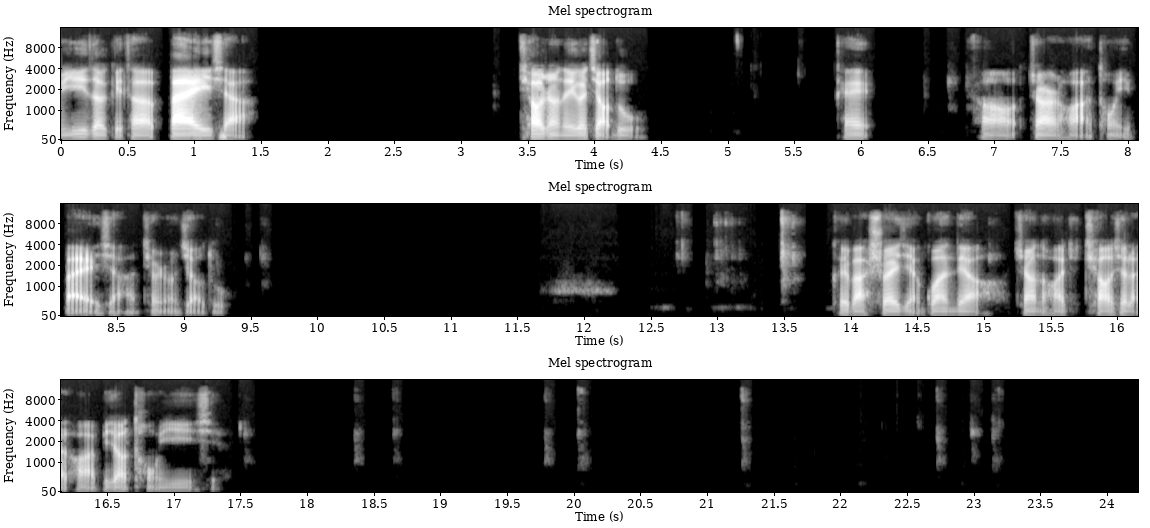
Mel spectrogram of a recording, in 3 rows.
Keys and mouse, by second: 3.4-5.6 middle drag, 5.6 click, 5.8 middle click, 6.7 ctrl+t, 8.4-9.0 middle drag, 9.0 drag, 9.5 ctrl+t, 12.0-13.5 middle drag, 13.5 o, 13.8-14.4 middle drag, 14.4 click, 14.6-14.9 middle drag, 14.9 ctrl+t, 16.4 middle click, 17.0 click, 17.4 ctrl+t, 18.3 click, 18.6 ctrl+t, 19.7 click, 20.0 ctrl+t, 21.4-22.6 ctrl+middle drag, 22.6 click, 23.0 ctrl+t.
